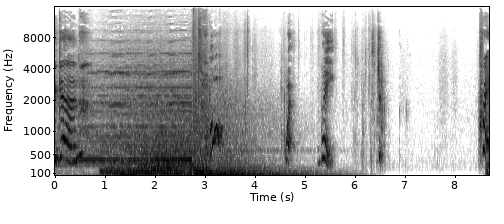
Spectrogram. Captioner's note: screams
